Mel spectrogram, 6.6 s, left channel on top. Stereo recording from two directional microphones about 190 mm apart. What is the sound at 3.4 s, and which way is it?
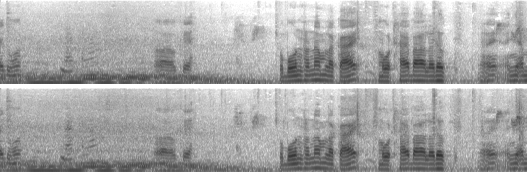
Speech, 5° left (ahead or behind).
